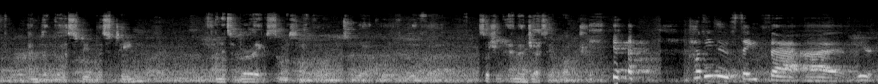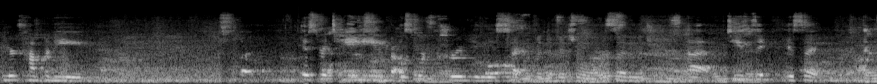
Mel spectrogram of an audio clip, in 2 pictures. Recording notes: At supply chain tech conference Manifest in Las Vegas.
